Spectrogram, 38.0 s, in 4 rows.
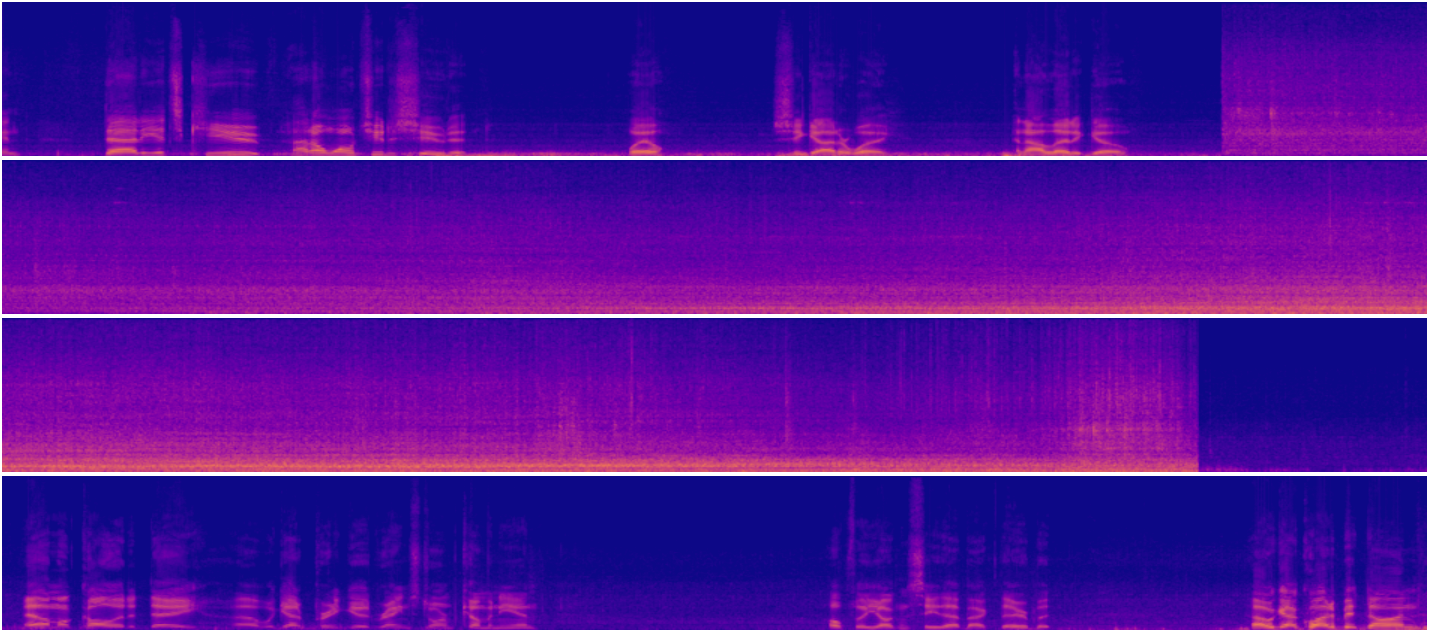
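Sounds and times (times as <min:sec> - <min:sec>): brush cutter cutting weeds: 0:08.2 - 0:27.0
tractor engine running under load: 0:08.2 - 0:27.0.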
